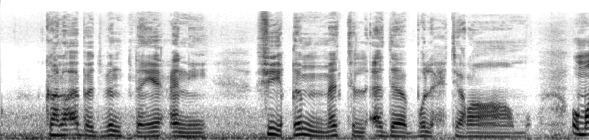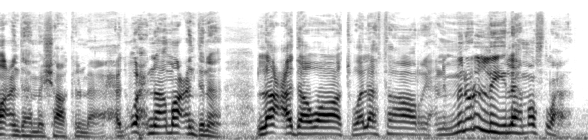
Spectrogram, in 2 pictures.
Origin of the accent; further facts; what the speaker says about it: Kuwait; ان مثل هالسوالف هذه عندنا في الكويت كثيرة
